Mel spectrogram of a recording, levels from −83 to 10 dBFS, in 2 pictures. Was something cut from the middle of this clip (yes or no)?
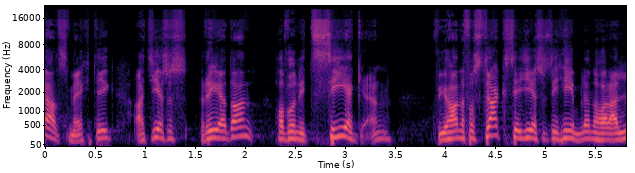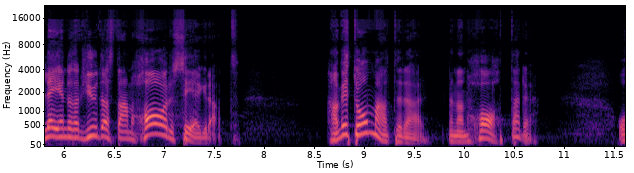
no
